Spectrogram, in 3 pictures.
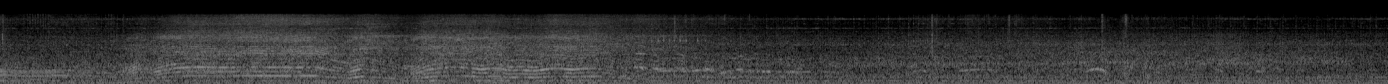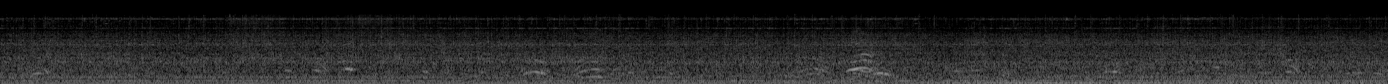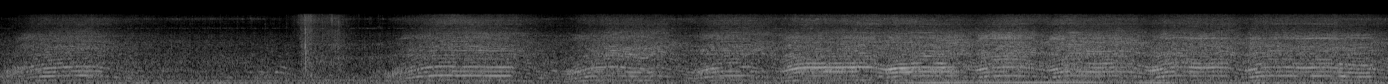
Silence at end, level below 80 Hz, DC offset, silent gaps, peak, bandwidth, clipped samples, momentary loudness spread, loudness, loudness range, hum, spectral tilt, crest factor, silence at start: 0 s; -48 dBFS; under 0.1%; none; -12 dBFS; 11.5 kHz; under 0.1%; 13 LU; -34 LUFS; 12 LU; none; -2.5 dB/octave; 22 dB; 0 s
